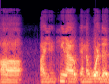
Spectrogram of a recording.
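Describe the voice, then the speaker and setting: A man talks at a fairly slow pace. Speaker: lawyer. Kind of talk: webinar presentation. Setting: web conference. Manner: halting, many fillers.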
